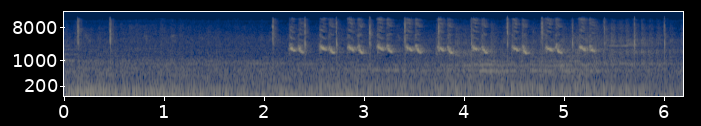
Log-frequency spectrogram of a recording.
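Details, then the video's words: Greater green leafbird from Indonesia, a champion songbird, delivering a fast run of about ten clipped, slurred whistled notes in quick succession, preceded by a couple of sharp clicks. "Cucak ijo juara"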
